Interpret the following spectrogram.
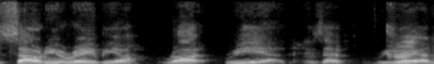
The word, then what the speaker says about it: Riyadh: Is that Riyadh? Correct. That's how you say it? Riyadh. Riyadh.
